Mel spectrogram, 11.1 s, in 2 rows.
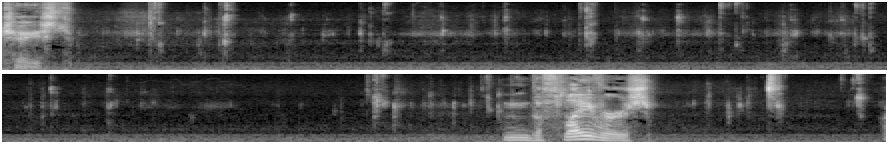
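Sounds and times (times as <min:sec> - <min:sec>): low hum: 0:00.0 - 0:11.0
chewing with wet mouth clicks: 0:00.8 - 0:06.8, 0:07.5 - 0:08.8, 0:09.7 - 0:11.0.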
